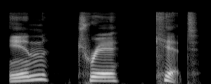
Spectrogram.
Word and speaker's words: intricate: Intricate. The stress is on the first syllable. The word ends with a kip sound, not kate.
